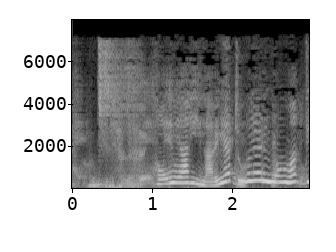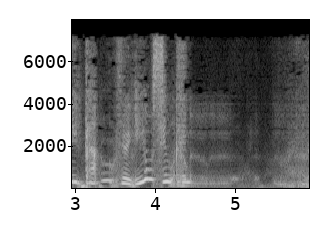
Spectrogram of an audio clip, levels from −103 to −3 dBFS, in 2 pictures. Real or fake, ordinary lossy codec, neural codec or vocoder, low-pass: fake; MP3, 32 kbps; codec, 16 kHz, 0.5 kbps, FreqCodec, larger model; 7.2 kHz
